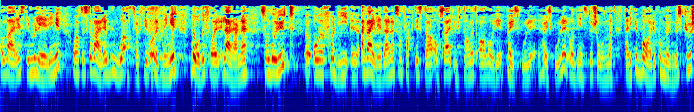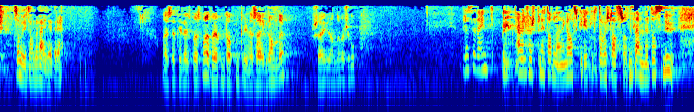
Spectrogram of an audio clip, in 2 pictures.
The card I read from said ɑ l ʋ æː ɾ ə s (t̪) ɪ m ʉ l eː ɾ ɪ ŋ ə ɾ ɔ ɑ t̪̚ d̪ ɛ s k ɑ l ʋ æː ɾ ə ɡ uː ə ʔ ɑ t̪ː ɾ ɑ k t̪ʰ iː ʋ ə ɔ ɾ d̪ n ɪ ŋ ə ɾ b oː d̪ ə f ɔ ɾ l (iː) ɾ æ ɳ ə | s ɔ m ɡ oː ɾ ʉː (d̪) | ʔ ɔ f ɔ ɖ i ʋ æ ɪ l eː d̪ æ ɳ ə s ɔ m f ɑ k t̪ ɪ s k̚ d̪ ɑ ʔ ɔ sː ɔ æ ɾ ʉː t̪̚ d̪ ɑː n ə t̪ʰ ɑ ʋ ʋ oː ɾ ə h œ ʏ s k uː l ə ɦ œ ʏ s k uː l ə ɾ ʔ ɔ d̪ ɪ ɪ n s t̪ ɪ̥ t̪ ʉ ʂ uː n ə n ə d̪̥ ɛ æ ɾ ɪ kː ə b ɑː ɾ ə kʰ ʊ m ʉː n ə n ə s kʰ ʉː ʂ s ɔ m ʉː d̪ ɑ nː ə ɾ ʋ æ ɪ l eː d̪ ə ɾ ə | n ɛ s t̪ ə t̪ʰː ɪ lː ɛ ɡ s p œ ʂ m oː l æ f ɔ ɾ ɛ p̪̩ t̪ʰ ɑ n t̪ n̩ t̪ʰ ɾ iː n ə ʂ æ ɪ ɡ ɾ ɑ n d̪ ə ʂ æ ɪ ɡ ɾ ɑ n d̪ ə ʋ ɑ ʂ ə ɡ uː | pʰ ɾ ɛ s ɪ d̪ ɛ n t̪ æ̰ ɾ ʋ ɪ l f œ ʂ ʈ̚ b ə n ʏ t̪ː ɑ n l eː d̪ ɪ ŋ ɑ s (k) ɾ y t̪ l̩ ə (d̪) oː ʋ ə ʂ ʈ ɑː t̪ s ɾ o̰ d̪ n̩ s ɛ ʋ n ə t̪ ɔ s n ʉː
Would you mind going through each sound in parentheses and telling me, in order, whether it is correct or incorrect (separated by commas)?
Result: correct, incorrect, incorrect, correct, incorrect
